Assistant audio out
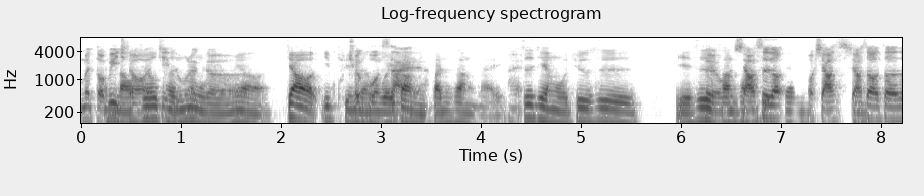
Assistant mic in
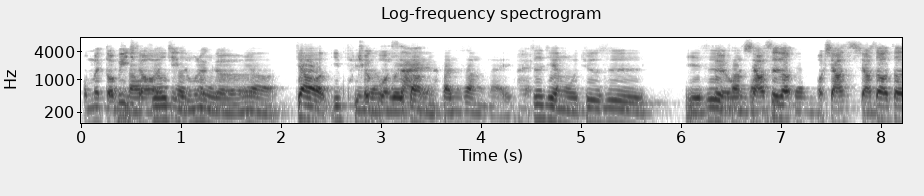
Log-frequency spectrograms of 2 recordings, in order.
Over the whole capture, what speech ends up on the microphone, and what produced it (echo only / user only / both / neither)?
echo only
